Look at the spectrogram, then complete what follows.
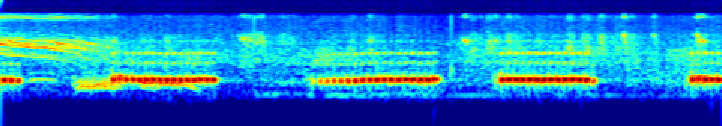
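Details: Dove giving low, hollow cooing notes, each about half a second long and held on one steady pitch. They repeat roughly once a second in a slightly uneven rhythm, with a brief rising squeal near the start.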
